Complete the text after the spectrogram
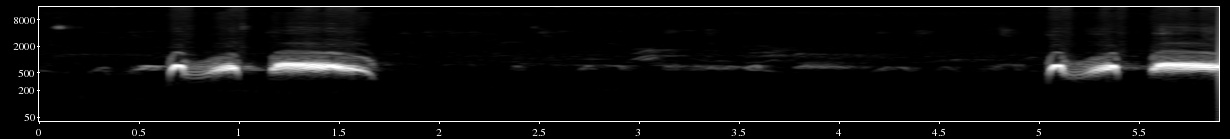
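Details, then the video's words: Spotted dove cooing, used to stimulate male and female birds in training; a two-part phrase of a short rising-falling coo followed by a longer steady low coo, repeated after a pause with faint soft notes between. "Tiếng chim cu gáy THÚC GÙ Gáy Gọi"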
